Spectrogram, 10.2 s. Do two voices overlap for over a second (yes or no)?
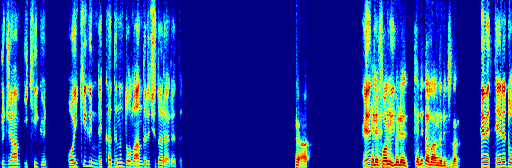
no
